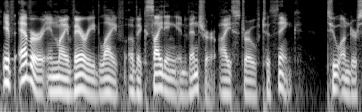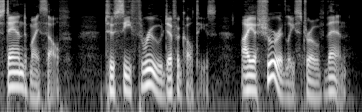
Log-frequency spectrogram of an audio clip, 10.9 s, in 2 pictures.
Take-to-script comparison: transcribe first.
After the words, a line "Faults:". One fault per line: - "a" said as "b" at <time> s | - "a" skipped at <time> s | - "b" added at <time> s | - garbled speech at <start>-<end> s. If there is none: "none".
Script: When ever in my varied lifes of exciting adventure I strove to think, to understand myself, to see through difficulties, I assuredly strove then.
If ever in my varied life of exciting adventure I strove to think, to understand myself, to see through difficulties, I assuredly strove then.
Faults:
- "When" said as "If" at 0.0 s
- "lifes" said as "life" at 1.5 s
